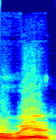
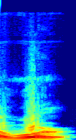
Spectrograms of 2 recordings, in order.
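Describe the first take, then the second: First: "where" with an open e, like "wair"; contrasting pronunciation. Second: "were" with a central vowel, like "wur"; correct pronunciation. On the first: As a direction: say "where" with the air vowel. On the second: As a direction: say "were" with rounded lips and no e. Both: Shown as a demonstration. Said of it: "इसको कहना है were".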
